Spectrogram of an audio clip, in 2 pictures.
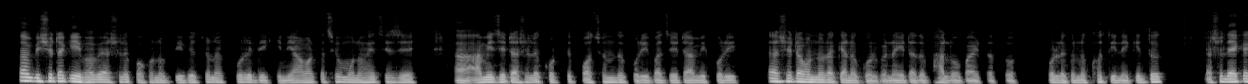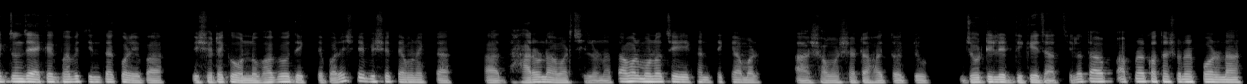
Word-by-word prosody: তো -, -, -56 dB
আমি 160 Hz, -, +6 dB
বিষয়টাকে 145 Hz, -1 st, +4 dB
এভাবে 110 Hz, +1 st, +3 dB
আসলে 115 Hz, +2 st, -2 dB
কখনো 100 Hz, +2 st, -2 dB
বিবেচনা 105 Hz, +3 st, -1 dB
করে 110 Hz, 0 st, +1 dB
দেখিনি। 90 Hz, +1 st, -2 dB
আমার 100 Hz, +1 st, 0 dB
কাছে 105 Hz, +1 st, -7 dB
মনে 105 Hz, -1 st, +1 dB
হয়েছে 105 Hz, 0 st, -2 dB
যে 105 Hz, -, +1 dB, 0.5 s
আ -, -, +2 dB, 0.2 s
আমি 110 Hz, +2 st, +5 dB
যেটা 110 Hz, -1 st, +3 dB
আসলে 105 Hz, +1 st, 0 dB
করতে 100 Hz, 0 st, -4 dB
পছন্দ 100 Hz, +1 st, -1 dB, 0.2 s
করি 90 Hz, 0 st, 0 dB
বা 90 Hz, -, +1 dB
যেটা 95 Hz, 0 st, -1 dB
আমি 95 Hz, +1 st, 0 dB
করি 90 Hz, -1 st, 0 dB, 0.4 s
আ -, -, +5 dB
সেটা 135 Hz, -2 st, +4 dB
অন্যরা 110 Hz, -2 st, +4 dB
কেনো 95 Hz, -2 st, +2 dB
করবে 90 Hz, -1 st, -2 dB
না? -, -, 0 dB
এটা 95 Hz, +1 st, -2 dB
তো -, -, 0 dB
ভালো 90 Hz, -3 st, -1 dB
বা 85 Hz, -, -3 dB
এটা 85 Hz, +1 st, -9 dB
তো -, -, -9 dB, 0.4 s
করলে 95 Hz, -1 st, +1 dB
কোনো 95 Hz, 0 st, +1 dB
ক্ষতি 105 Hz, -3 st, -1 dB
নেই। 85 Hz, 0 st, -1 dB
কিন্তু 100 Hz, +4 st, +1 dB, 0.6 s
আসলে 125 Hz, +5 st, +1 dB
একেকজন 130 Hz, 0 st, +3 dB
যে -, -, +7 dB
একেকভাবে 120 Hz, +1 st, +2 dB
চিন্তা 115 Hz, 0 st, 0 dB
করে 105 Hz, -5 st, +2 dB
বা 95 Hz, -, 0 dB, 0.4 s
বিষয়টাকে 105 Hz, +4 st, 0 dB
অন্যভাবেও 100 Hz, +6 st, +3 dB
দেখতে 95 Hz, +1 st, -5 dB
পারে 100 Hz, +8 st, 0 dB
সে -, -, -3 dB
বিষয়ে 130 Hz, 0 st, -1 dB
তেমন 105 Hz, -1 st, +1 dB
একটা 100 Hz, 0 st, -7 dB, 0.5 s
আ -, -, -1 dB, 0.3 s
ধারণা 110 Hz, +4 st, +1 dB
আমার 100 Hz, -1 st, -1 dB
ছিল 95 Hz, -, -9 dB
না। 90 Hz, -, -4 dB
তো -, -, -27 dB
আমার 135 Hz, 0 st, +5 dB
মনে 130 Hz, 0 st, +6 dB
হচ্ছে 125 Hz, +1 st, 0 dB
এখান 110 Hz, 0 st, -3 dB
থেকে 110 Hz, 0 st, -10 dB
আমার 100 Hz, -1 st, -2 dB, 0.4 s
আ -, -, -2 dB, 0.2 s
সমস্যাটা 95 Hz, +1 st, -3 dB
হয়তো 95 Hz, 0 st, -5 dB
একটু 90 Hz, +3 st, -8 dB, 0.5 s
জটিলের 110 Hz, 0 st, +3 dB
দিকে 100 Hz, +1 st, +1 dB
যাচ্ছিলো। 90 Hz, +6 st, -3 dB
তার 130 Hz, -1 st, +4 dB, 0.2 s
আপনার 130 Hz, +2 st, +1 dB
কথা 125 Hz, 0 st, +2 dB
শোনার 120 Hz, -1 st, +3 dB
পর 120 Hz, -1 st, +4 dB
না 110 Hz, -, +3 dB
105 Hz, 195 wpm, -23 LUFS, 95-115 Hz, 0.6 s, যে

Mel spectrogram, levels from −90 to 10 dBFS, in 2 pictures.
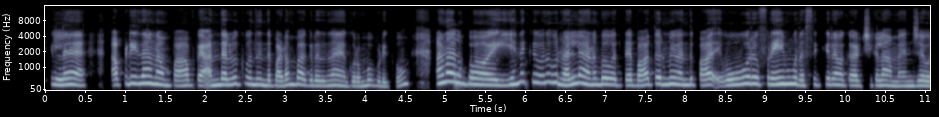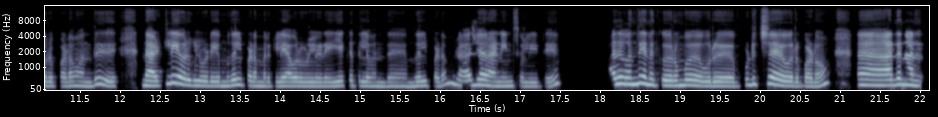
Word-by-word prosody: இல்ல, 245 Hz, -1 st, +1 dB, 0.6 s
அப்டிதான் 300 Hz, +4 st, +1 dB
நான் 255 Hz, -3 st, +1 dB
பாப்பேன் 220 Hz, 0 st, -1 dB
அந்த 235 Hz, +3 st, 0 dB
அளவுக்கு 265 Hz, +3 st, -4 dB
வந்து 255 Hz, -1 st, -1 dB
இந்த 225 Hz, -1 st, -1 dB
படம் 235 Hz, +6 st, 0 dB
பாக்கறது 220 Hz, -5 st, -2 dB
தான் 230 Hz, 0 st, -1 dB
எனக்கு 195 Hz, -1 st, -6 dB
ரொம்ப 210 Hz, +4 st, -4 dB
பிடிக்கும். 190 Hz, +6 st, -7 dB, 0.4 s
ஆனா 375 Hz, +5 st, +4 dB
இப்போ 275 Hz, -1 st, -1 dB, 0.5 s
எனக்கு 360 Hz, +5 st, -3 dB
வந்து 355 Hz, +2 st, -4 dB
ஒரு 320 Hz, -, -1 dB
நல்ல 275 Hz, +7 st, +2 dB
அனுபவத்த 255 Hz, -3 st, 0 dB
பாத்தோன 260 Hz, +3 st, +1 dB
வந்து, 250 Hz, +1 st, -2 dB
பா 235 Hz, -, -1 dB, 0.3 s
ஒவ்வொரு 290 Hz, +4 st, +2 dB
ஃப்ரேம் 280 Hz, +1 st, +3 dB
ரசிக்கிற 250 Hz, +2 st, -4 dB
காட்சிகள்லாம் 220 Hz, +1 st, -2 dB
அமைஞ்ச 200 Hz, +1 st, -5 dB, 0.2 s
ஒரு 190 Hz, -1 st, -4 dB
படம் 195 Hz, +1 st, -4 dB
வந்து, 190 Hz, +10 st, -3 dB, 0.5 s
இந்த 225 Hz, -2 st, 0 dB
அட்லி 300 Hz, +11 st, +2 dB
அவர்களுடைய 210 Hz, -5 st, +1 dB
முதல் 235 Hz, +2 st, 0 dB
படம் 195 Hz, -2 st, -2 dB
இருக்கில்லையா? 185 Hz, 0 st, -1 dB
அவர்களுடைய 185 Hz, -1 st, -2 dB
இயக்கதில 200 Hz, -2 st, -4 dB
வந்த 180 Hz, 0 st, -6 dB, 0.3 s
முதல் 200 Hz, +2 st, -2 dB
படம் 235 Hz, +12 st, -4 dB
ராஜா 230 Hz, +3 st, +2 dB
ராணின்னு, 195 Hz, 0 st, -1 dB
சொல்லிட்டு 180 Hz, -1 st, -7 dB, 0.8 s
அது 275 Hz, +3 st, +6 dB
வந்து 275 Hz, +2 st, +5 dB
எனக்கு 235 Hz, -3 st, +1 dB
ரொம்ப 225 Hz, +2 st, +2 dB, 0.3 s
ஒரு 195 Hz, 0 st, +1 dB, 0.3 s
புடிச்ச 265 Hz, +6 st, -1 dB, 0.3 s
ஒரு 185 Hz, -1 st, -1 dB
படம். 185 Hz, -, -1 dB, 0.4 s
அ -, -, +5 dB, 0.3 s
அத 240 Hz, +3 st, +4 dB
நான் 230 Hz, -3 st, +4 dB
225 Hz, 155 wpm, -23 LUFS, 195-260 Hz, 0.8 s, அது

